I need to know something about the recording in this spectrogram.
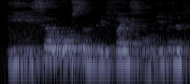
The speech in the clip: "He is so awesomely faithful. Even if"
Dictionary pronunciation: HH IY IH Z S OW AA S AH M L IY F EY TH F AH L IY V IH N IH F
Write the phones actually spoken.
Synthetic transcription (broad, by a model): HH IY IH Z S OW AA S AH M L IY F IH S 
